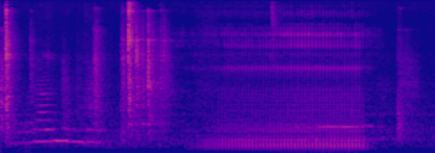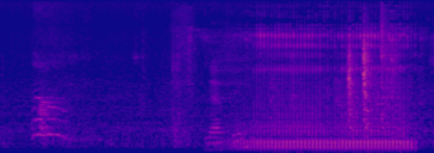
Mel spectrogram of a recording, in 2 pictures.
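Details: Sleeping Boxer dog snores with two long, fluttering, rattly inhalations about five seconds apart.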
